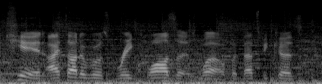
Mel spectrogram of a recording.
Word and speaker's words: Rayquaza: say it that way it's not rayquaza it's rayquaza you know like quasar rayquaza the anime never said rayquaza i mean yes as a kid i thought it was rayquaza as well but that's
